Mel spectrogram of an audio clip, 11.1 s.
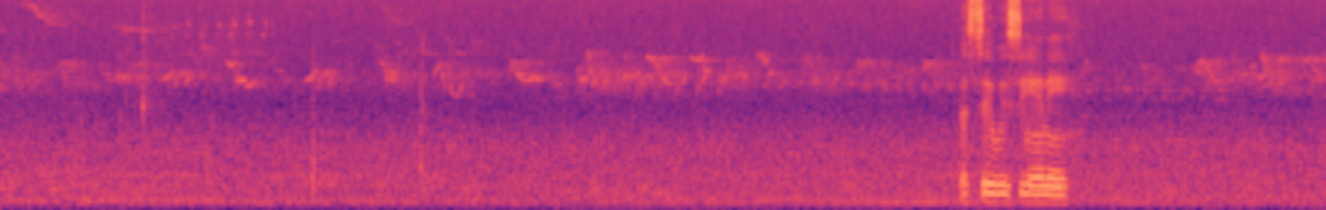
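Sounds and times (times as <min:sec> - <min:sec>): songbirds chirping and warbling: 0:00.0 - 0:11.0
steady low hum: 0:00.0 - 0:11.0.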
